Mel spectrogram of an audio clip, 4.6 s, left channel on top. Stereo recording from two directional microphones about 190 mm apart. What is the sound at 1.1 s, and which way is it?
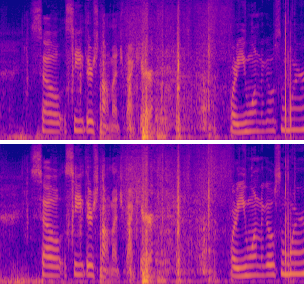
Speech, 15° left (ahead or behind).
